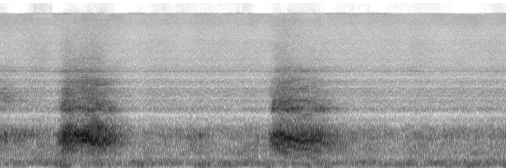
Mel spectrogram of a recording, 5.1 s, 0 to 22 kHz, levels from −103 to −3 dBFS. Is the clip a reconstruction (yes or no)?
yes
